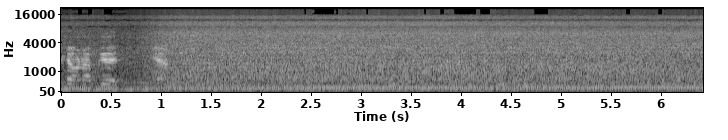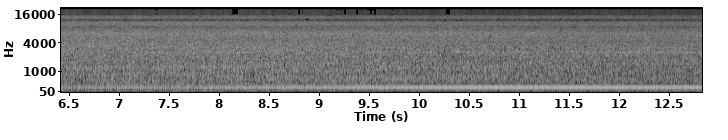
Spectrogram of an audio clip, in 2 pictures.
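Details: Restored Jurassic Jeep #73 engine running after reassembly and first start, distributor turned 180° to fix starting, stuck rpm gauge fixed; steady tone rising and settling as revs held up, no knocks or ticks: normal.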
